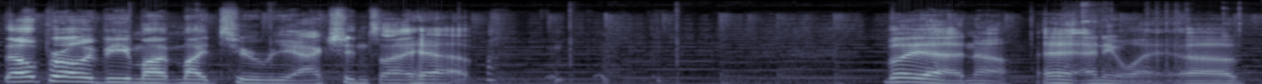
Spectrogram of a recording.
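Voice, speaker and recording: A man's voice: a little high, a little slow, a bit bright, faint music behind. A man doing casual, rambling YouTube gaming commentary, stammering and restarting often, with profane, self-deprecating talk.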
